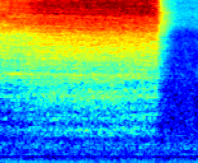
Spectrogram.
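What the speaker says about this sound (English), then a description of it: "now we're gonna use the Apple Guard and we're gonna spray it" Apple Guard protector sprays from an aerosol can onto a Louis Vuitton bag, one steady hissing burst lasting about two seconds before cutting off sharply into quiet.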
